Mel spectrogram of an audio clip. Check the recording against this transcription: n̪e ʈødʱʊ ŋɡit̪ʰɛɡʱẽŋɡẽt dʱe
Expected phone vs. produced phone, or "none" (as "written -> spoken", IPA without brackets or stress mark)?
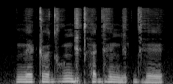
none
